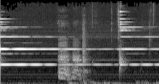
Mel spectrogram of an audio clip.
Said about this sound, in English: Made by the Schulmerich Company is also the Silver Melody bells. You'll hear a difference in the timbre of the instrument.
